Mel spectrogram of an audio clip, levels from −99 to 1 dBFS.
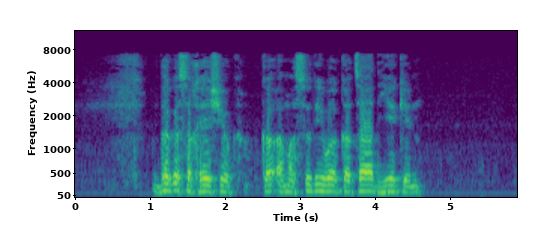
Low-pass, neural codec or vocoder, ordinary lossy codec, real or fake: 7.2 kHz; none; MP3, 64 kbps; real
